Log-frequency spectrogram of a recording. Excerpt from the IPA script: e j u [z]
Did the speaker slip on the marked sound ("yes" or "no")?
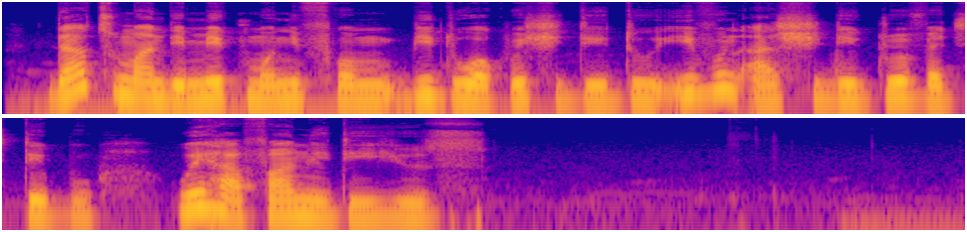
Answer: no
